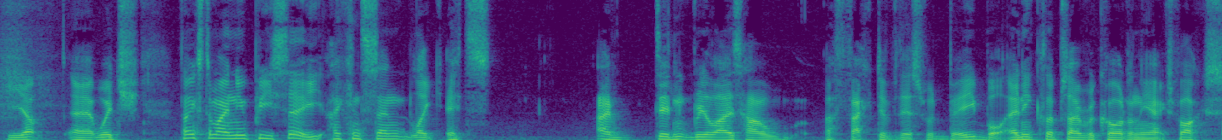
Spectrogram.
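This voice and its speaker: An American-accented man with lively intonation at a moderate pace, on a very clean recording with a silent background. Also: medium pitch for a man. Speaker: gaming podcast host. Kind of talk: casual chat.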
